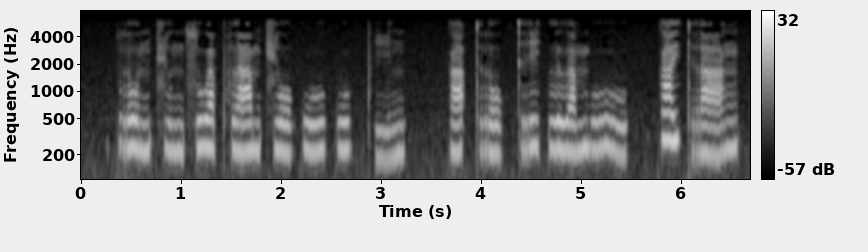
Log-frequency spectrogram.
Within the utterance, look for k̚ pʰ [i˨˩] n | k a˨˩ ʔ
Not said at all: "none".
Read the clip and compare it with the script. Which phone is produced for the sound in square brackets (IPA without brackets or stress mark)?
i˩˦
